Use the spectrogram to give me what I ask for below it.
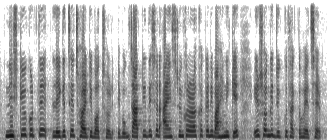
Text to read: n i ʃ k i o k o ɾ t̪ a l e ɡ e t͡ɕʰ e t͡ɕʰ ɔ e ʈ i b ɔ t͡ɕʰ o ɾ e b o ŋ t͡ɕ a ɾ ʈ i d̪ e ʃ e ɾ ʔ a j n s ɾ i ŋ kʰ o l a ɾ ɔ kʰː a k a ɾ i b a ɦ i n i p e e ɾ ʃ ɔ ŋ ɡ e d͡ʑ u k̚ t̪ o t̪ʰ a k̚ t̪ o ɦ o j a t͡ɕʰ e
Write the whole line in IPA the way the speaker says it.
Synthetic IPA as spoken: n i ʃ k i o k o ɾ t̪ e l e ɡ e t͡ɕʰ e t͡ɕʰ ɔ e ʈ i b ɔ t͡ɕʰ o ɾ e b o ŋ t͡ɕ a ɾ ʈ i d̪ e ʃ e ɾ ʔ a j n s ɾ i ŋ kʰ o l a ɾ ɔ kʰː a k a ɾ i b a ɦ i n i k e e ɾ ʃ ɔ ŋ ɡ e d͡ʑ u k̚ t̪ o t̪ʰ a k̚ t̪ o ɦ o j e t͡ɕʰ e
